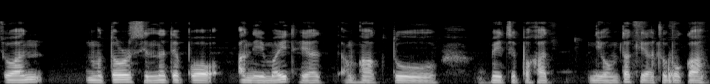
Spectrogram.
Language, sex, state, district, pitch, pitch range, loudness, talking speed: Mizo, male, Mizoram, Aizawl, 95 Hz, 90-100 Hz, -18 LUFS, 185 wpm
